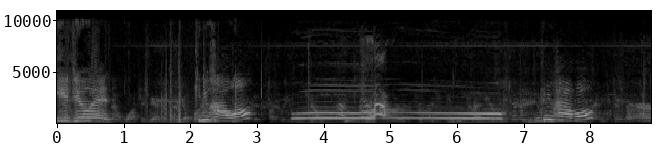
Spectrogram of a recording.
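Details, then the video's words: Puppies learning to howl: short bending yodel-like howls, then a long steady howl held for about three seconds, then more wavering notes, with people talking in the background. "Puppies Howling"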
